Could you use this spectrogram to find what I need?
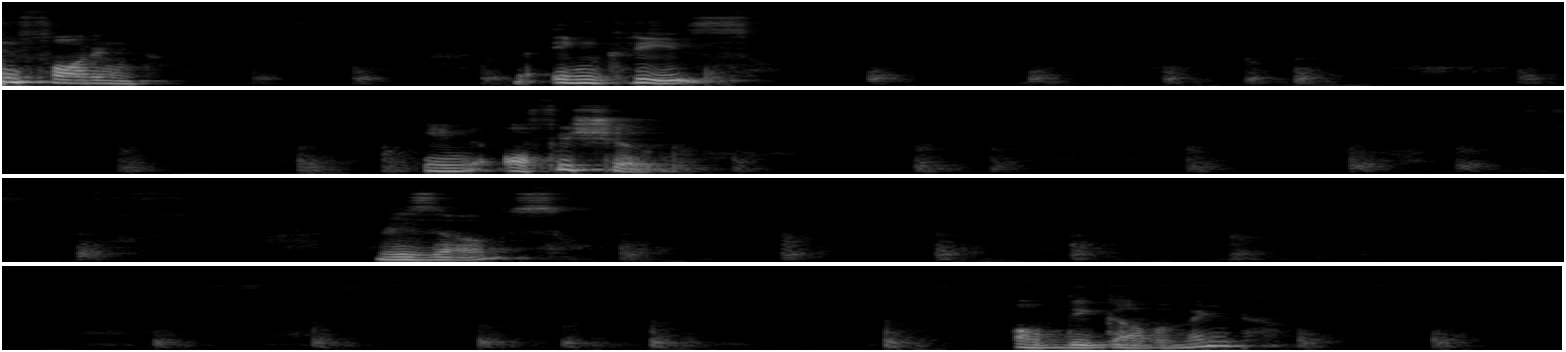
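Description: A pen squeaks and taps on a whiteboard as a man writes.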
